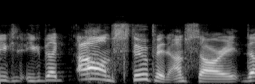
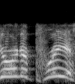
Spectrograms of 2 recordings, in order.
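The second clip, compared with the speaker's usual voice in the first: mock yell, voice way up high and shrill; 14 semitones higher, 3 dB louder than usual. Retelling yelling out at a guy who tried to beat the speaker: retelling own yell. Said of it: "I just started yelling like".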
